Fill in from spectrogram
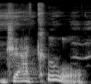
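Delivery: exaggerated accent on Dracula; mock film accent. Repeats the joke accent on Dracula.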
